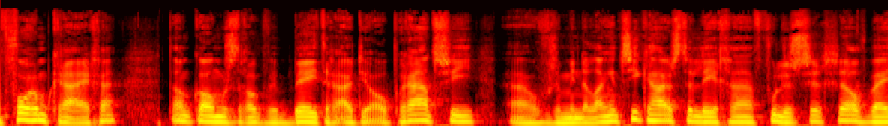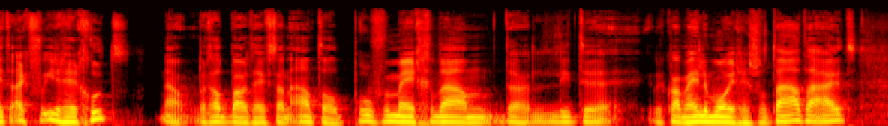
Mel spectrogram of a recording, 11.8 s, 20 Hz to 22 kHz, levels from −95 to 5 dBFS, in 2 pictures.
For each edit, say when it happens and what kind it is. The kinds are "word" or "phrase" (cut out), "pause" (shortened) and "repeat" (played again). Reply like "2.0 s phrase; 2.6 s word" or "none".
3.3 s pause; 6.8 s pause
